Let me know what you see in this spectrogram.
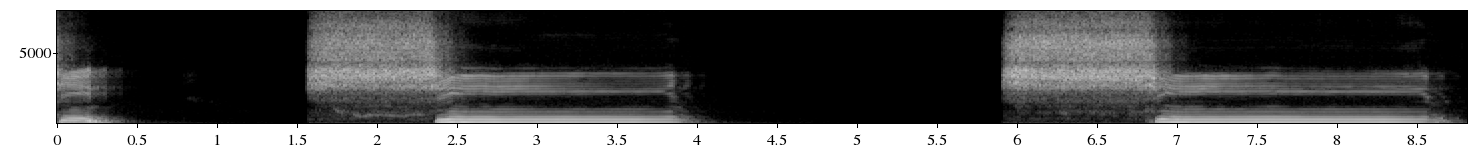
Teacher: زبان کے درمیان کو تالوں کی طرف بلند کرتے ہوئے باریک اور پھیلتی ہوئی آواز میں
